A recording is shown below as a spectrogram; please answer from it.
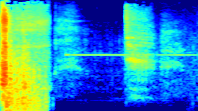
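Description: A short burst of handling noise lasting about half a second, cutting off suddenly into near silence. A faint, thin, steady high tone hangs in the quiet, with a soft puff of noise near the end.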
